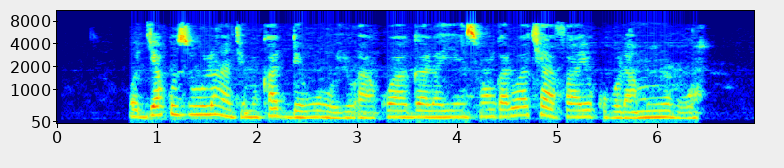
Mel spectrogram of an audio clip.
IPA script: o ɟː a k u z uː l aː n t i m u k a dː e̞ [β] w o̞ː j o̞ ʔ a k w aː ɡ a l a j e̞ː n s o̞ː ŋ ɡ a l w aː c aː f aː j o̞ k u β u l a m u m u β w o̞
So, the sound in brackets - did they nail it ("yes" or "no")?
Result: no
